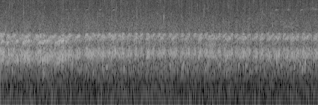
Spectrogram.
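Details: Massed frog chorus beside a river: continuous overlapping croaks forming a buzzing, pulsed drone, slightly looser rhythm, with faint broadband hiss beneath.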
